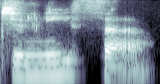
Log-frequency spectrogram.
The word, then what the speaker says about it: Jenisa: and yeah definitely um my name is pronounced genisa and Lisa I'm sorry it's like Jen and Lisa don't decide yes thank you my dear um the the journey to this place I'm 54.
